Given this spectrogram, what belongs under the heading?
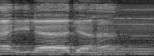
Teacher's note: نون مشدد میں غنہ کریں گے، میم کو وقف کی حالت میں ساکن کر کے پڑھیں گے۔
